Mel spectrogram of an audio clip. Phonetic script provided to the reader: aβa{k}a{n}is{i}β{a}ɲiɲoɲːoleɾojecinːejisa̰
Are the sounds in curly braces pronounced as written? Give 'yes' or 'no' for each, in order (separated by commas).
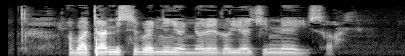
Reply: no, yes, yes, no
